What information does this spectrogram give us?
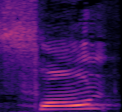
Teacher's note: ഫോൺ എന്ന് പറയുമ്പോൾ ആ ഔ എന്ന് പറയുന്ന സൗണ്ടാണ് അവിടെ വന്നിട്ടുള്ളത്. അത് ഡിഫ്തോങ് ആണ്. കോമ്പിനേഷൻ ഓഫ് വവൽ സൗണ്ട്സ് ആണ് അവിടെ വന്നിട്ടുള്ളത്.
